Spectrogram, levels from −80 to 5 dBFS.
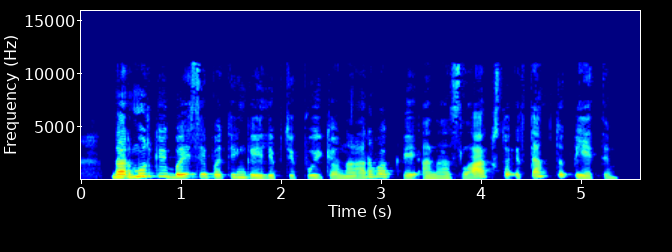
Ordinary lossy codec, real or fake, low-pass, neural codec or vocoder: MP3, 48 kbps; real; 14.4 kHz; none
